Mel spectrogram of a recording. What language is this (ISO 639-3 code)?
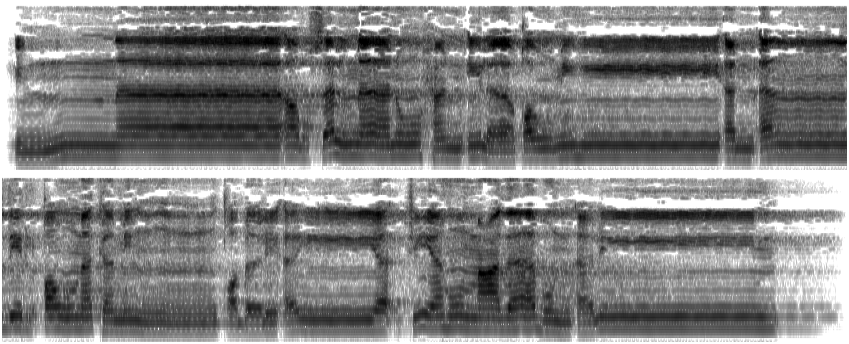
ara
